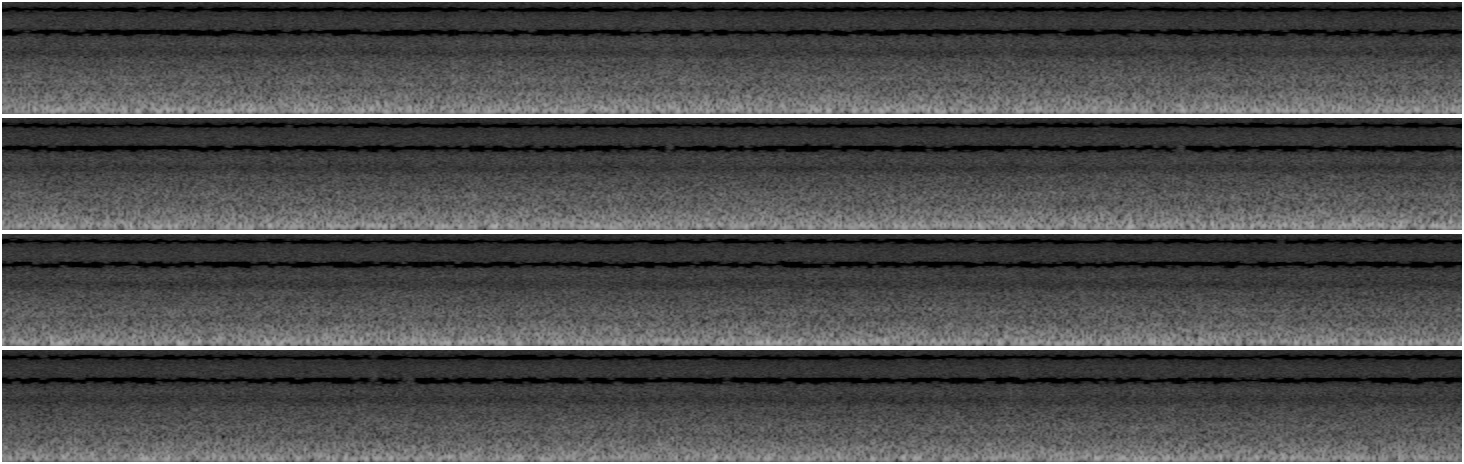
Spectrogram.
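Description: Loud, unchanging static hiss from a recording fault, with no voice to be heard through it.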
